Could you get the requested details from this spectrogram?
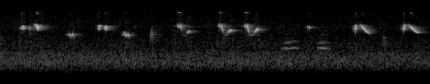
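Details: A White-throated Dipper, an early breeder, sings in winter beside a clear mountain stream: a slow, subdued run of high twittering, scratchy and squeezed notes, about three or four per second, over a steady hiss of rushing water.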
